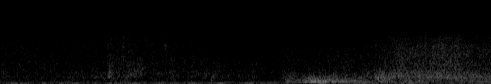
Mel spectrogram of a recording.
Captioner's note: water splashes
